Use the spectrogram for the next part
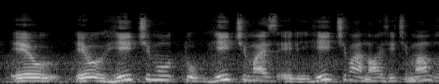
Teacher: é sempre a sílaba anterior que recebe o acento tônico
